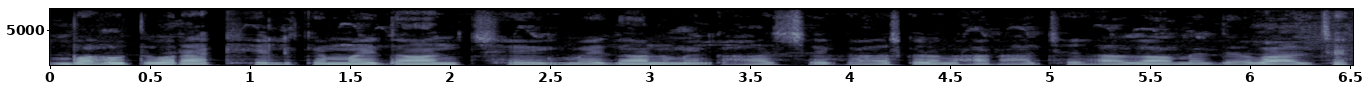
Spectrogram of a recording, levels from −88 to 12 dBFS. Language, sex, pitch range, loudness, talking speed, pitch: Angika, male, 100-105 Hz, -30 LUFS, 175 wpm, 100 Hz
